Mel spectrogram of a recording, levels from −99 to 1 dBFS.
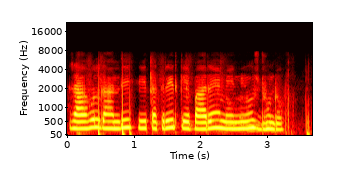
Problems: constant background noise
